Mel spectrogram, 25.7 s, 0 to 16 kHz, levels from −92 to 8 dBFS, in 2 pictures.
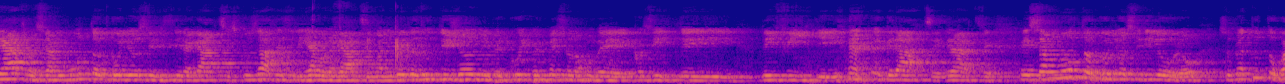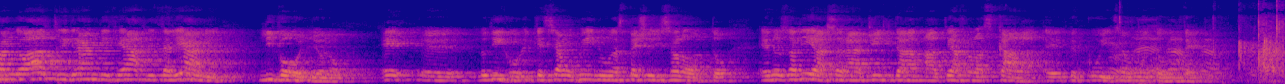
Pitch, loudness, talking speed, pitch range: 195 Hz, -34 LUFS, 165 wpm, 175-210 Hz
